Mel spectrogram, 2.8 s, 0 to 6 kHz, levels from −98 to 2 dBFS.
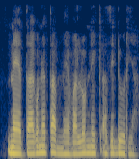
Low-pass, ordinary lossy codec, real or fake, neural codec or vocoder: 5.4 kHz; AAC, 32 kbps; real; none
